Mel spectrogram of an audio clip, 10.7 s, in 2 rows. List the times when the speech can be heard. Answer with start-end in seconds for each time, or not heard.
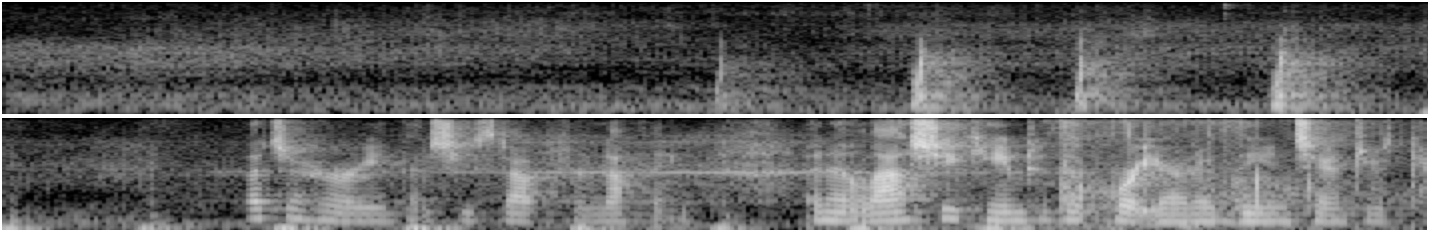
6.2-10.6.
